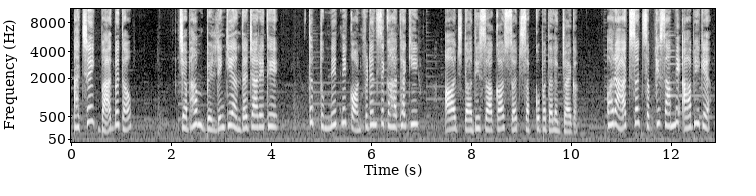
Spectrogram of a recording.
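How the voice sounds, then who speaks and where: जिज्ञासु युवा पत्नी, हल्का लहजा. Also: female voice, high-pitched, expressive, a little slow, soft background music. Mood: curious. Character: young wife, curious, pleased and gently questioning. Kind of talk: Hindi audio drama acting.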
